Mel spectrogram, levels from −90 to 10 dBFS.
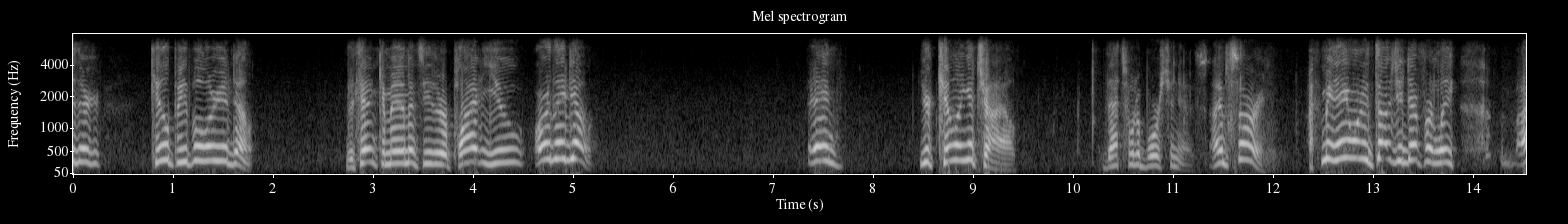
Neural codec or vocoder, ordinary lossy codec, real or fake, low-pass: none; Opus, 24 kbps; real; 7.2 kHz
